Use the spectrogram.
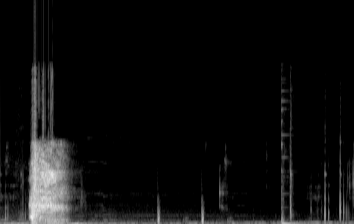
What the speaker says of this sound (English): I feel a sneeze coming on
